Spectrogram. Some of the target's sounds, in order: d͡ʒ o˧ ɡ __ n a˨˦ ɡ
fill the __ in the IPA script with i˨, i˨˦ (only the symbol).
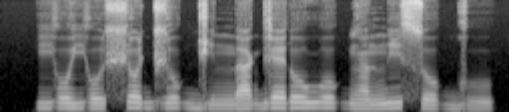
i˨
